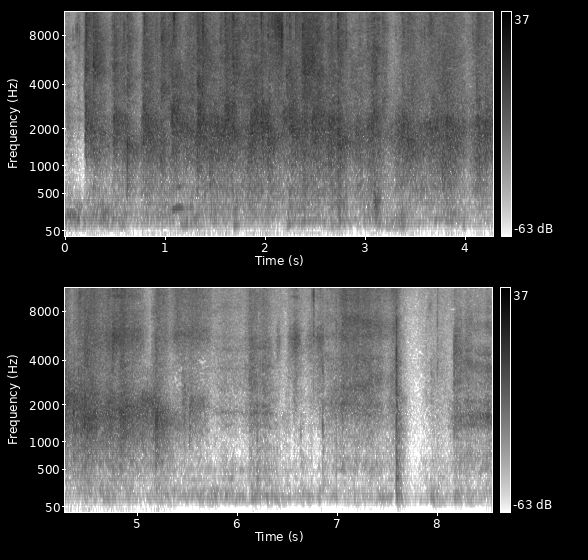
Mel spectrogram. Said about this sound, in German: Willkommen, Laura und Pip. Euer Applaus.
